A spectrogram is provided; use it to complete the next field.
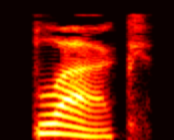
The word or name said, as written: black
